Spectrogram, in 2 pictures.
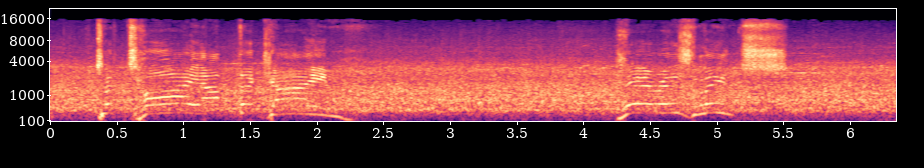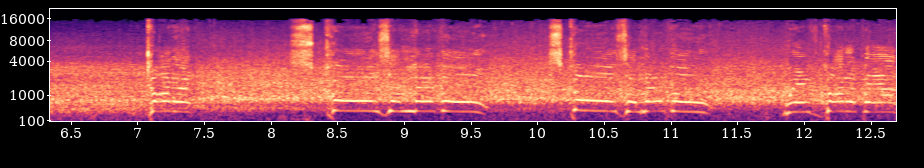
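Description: Large Australian rules football stadium crowd making a loud, steady roar, with individual shouts and calls standing out over it and a few sharp claps or bangs.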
